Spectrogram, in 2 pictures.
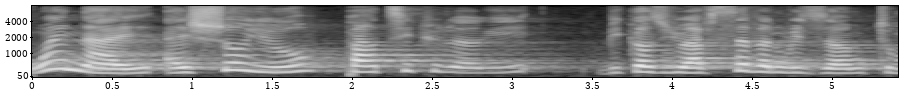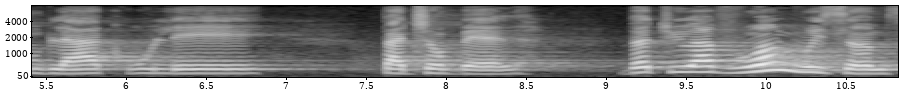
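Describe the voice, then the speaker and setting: Speaking at a very slow pace with a French Caribbean accent, the voice comes through over noticeable background noise. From Guadeloupe. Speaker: dancer. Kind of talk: talk at performance event. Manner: halting.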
